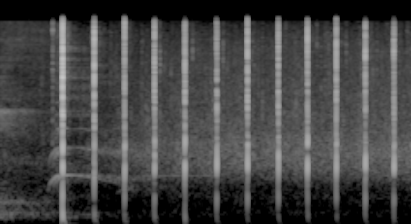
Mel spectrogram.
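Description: One person clapping steadily, about three claps a second, sharp and close, starting about half a second in, over faint applause from the audience.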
